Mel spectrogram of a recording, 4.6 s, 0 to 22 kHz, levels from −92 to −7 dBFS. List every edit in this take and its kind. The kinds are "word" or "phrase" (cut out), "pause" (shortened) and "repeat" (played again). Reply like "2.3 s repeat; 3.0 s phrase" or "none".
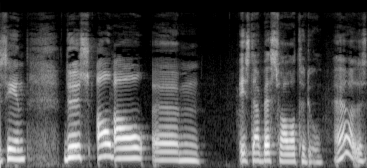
1.4 s word; 3.0 s word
